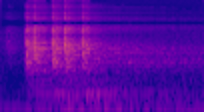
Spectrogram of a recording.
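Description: A short percussive music sting: a quick flurry of sharp, knocking strikes about a quarter second in, ringing out and fading over the next second and a half.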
